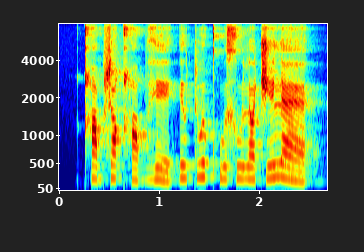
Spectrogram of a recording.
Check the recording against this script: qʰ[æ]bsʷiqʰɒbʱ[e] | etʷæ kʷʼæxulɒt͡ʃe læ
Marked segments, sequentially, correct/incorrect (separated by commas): correct, correct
